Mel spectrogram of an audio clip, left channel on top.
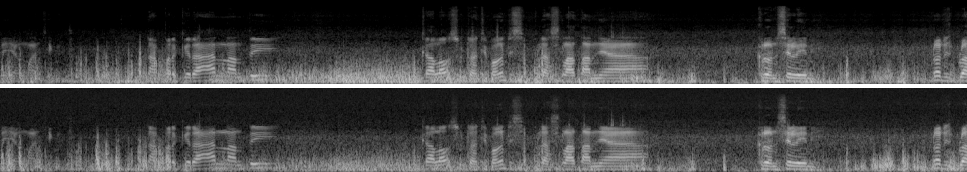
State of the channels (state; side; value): noise; right; hiss, 22 dB below the sound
